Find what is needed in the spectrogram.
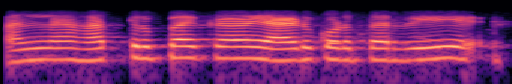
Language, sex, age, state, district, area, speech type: Kannada, female, 30-45, Karnataka, Belgaum, rural, conversation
